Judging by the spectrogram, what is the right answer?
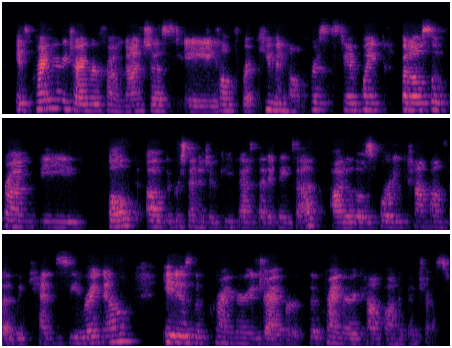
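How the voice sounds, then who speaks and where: A woman's medium-pitched voice at a fairly quick pace, with hardly any pauses, ordinary pitch variation and big swings in loudness. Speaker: geologist presenting to a public board. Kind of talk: technical presentation at a public meeting.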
